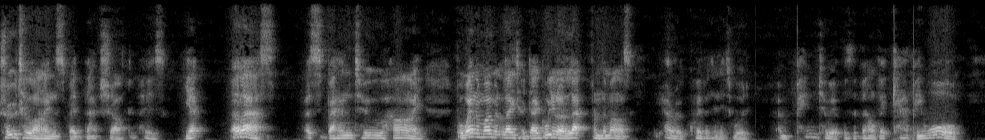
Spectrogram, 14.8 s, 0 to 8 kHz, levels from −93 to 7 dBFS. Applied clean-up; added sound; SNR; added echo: none; none; none; none.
